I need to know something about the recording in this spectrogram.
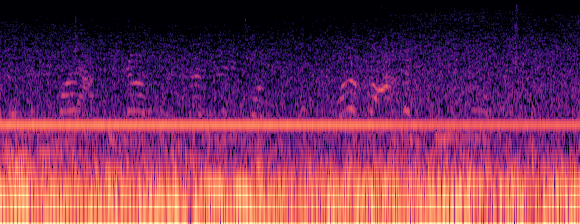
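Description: Steady rushing noise of rain and floodwater in a flooded street, with a single steady tone held throughout and faint voices in the background.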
